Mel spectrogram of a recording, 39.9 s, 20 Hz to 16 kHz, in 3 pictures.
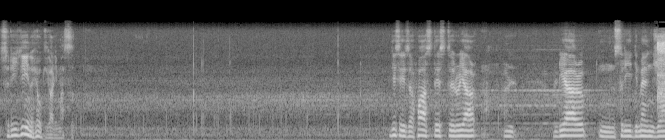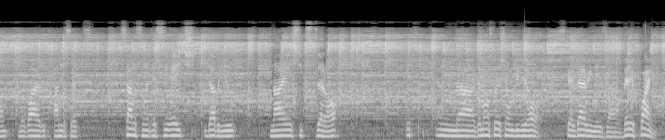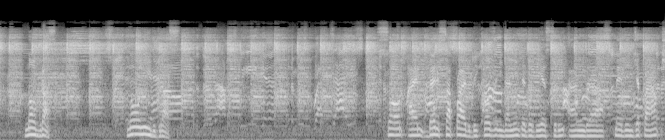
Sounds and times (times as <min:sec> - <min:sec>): Speech: 0:00.0 - 0:01.6, 0:07.8 - 0:10.3, 0:11.1 - 0:15.1, 0:15.8 - 0:18.1, 0:18.7 - 0:20.1, 0:21.4 - 0:26.5, 0:27.1 - 0:27.7, 0:29.1 - 0:30.2, 0:34.2 - 0:39.9
Music: 0:09.7 - 0:12.2, 0:13.0 - 0:39.9.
